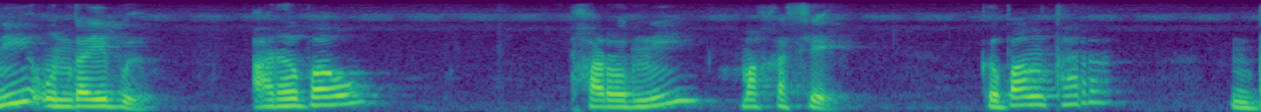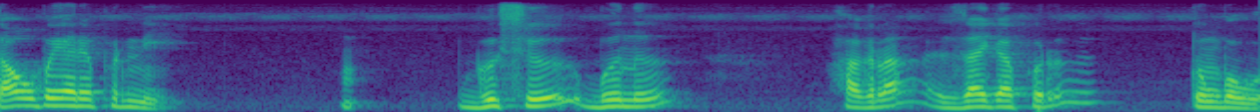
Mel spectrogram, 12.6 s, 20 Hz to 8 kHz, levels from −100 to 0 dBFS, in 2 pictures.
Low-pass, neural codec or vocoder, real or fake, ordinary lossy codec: 7.2 kHz; none; real; none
